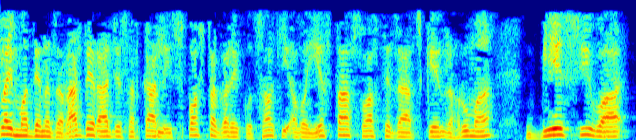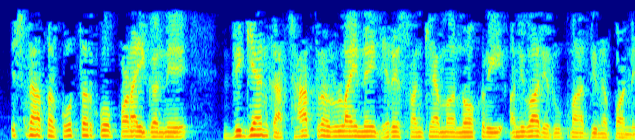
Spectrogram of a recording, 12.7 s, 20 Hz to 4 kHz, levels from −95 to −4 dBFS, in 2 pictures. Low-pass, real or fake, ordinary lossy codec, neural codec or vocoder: 3.6 kHz; fake; MP3, 24 kbps; vocoder, 44.1 kHz, 128 mel bands every 256 samples, BigVGAN v2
